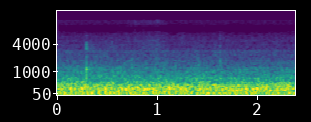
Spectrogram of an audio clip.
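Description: Steady background noise, an even rushing hiss like wind on the microphone, with no other clear event.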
